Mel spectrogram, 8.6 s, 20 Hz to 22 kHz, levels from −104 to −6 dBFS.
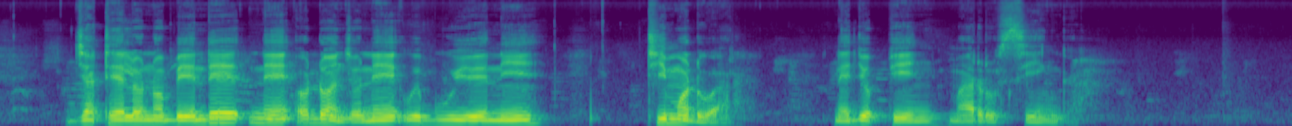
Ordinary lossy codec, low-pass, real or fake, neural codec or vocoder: none; none; fake; vocoder, 44.1 kHz, 128 mel bands every 256 samples, BigVGAN v2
